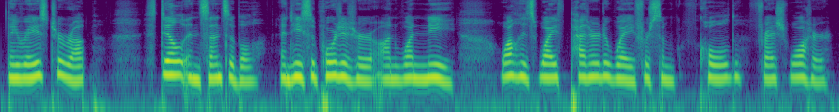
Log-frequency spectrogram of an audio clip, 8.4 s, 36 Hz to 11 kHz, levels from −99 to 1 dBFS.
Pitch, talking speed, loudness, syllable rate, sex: 200 Hz, 165 wpm, -19 LUFS, 5.2 syllables/s, female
